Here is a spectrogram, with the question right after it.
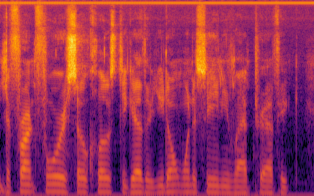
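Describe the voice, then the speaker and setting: A man speaks over noticeable background noise. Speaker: sim racing commentator. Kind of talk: live commentary. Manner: animated.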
